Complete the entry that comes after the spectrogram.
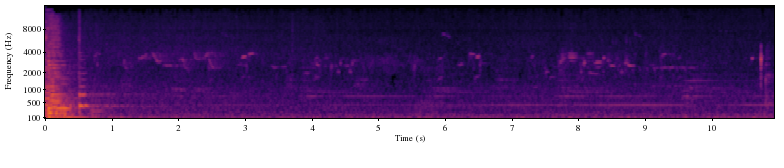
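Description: Faint birdsong: scattered short chirps over a steady open-air hush. Plucked-string music stops about half a second in.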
